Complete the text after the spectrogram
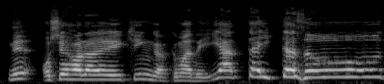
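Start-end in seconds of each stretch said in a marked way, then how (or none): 2.1-3.8 high, loud, drawn-out cheer; excited cheer. Retold or imitated. Celebrating reaching the payout amount, high loud cheer. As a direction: cheer like you finally made it. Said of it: "って言って盛り上がってた".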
